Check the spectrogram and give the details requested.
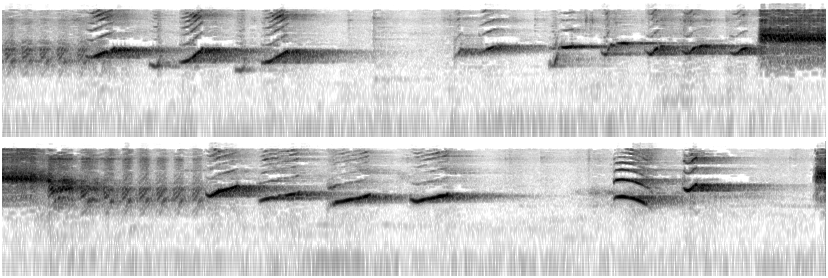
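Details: Male ashy tailorbird in loud, busy full song, played to bring silent tailorbirds back into song: quick runs of sharp, downward-slurred whistled notes in short bursts, with a brief harsh rushing burst midway and short pauses between phrases.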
